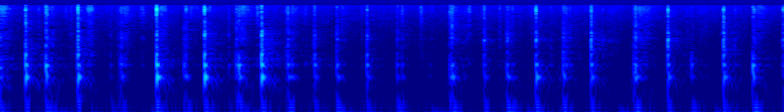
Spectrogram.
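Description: Fingertips and nails tap on a hollow brown cardboard box with a slot, producing a quick, uneven series of soft, dull knocks. Each tap has a low hollow tone with a short, dry ring that dies away almost immediately, over light clicking from the nails.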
